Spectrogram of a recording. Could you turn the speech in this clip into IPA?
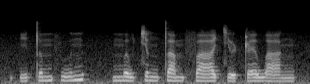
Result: ʔ i˨˩˨ t̪ ə˧ m f u˧˥ n | m ə˧ w c ə˧ ŋ t̪ a˧ m f aː˧ c ɨ˨˩ ʈ ɛ˧ w a˧ ŋ

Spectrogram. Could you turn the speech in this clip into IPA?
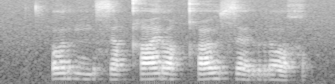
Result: t͡sʼ ɔ r ŋ ʌ s ʌ qʰ a ɾ ɔ qʰ o s ʌ r ɔ χ

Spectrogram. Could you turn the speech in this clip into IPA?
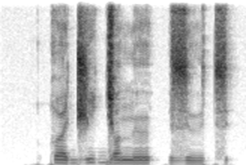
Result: qʷ ɜ˧ d͡ʒ i˦ ɟ ɒ˧ n ə̃˧ | z ʉ˨ t͡s

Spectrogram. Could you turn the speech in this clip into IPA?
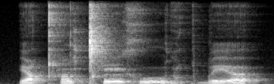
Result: e˩ qʰ ə̃˩ ǀʰ ẽ˧˥˧ x u˧˥˧ ɾ ṳ˧˥˧ q b e˧˥˧ ɐ̯

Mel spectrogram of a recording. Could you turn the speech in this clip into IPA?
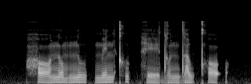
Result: h ɔː˩˦ n o˩˦ m n uː˨˩ p̚ m e˦˥ n kʰ u˦˥ k̚ h eː˩˦ d o˨˩ n d a˩˦ w kʰ ɔ˨˩ ʔ

